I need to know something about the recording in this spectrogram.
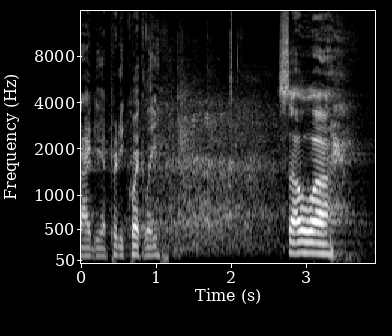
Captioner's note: audience laughing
